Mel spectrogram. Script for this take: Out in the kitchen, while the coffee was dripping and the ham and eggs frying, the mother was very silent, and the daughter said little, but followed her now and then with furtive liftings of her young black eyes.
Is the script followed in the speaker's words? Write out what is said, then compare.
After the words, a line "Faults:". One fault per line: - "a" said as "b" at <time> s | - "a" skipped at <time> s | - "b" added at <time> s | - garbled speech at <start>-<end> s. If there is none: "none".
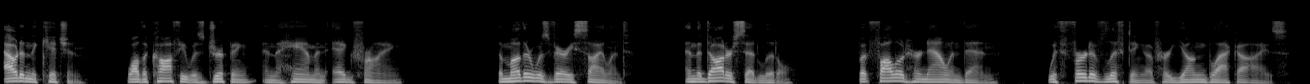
Out in the kitchen, while the coffee was dripping and the ham and egg frying, the mother was very silent, and the daughter said little, but followed her now and then with furtive lifting of her young black eyes.
Faults:
- "eggs" said as "egg" at 3.3 s
- "liftings" said as "lifting" at 11.1 s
